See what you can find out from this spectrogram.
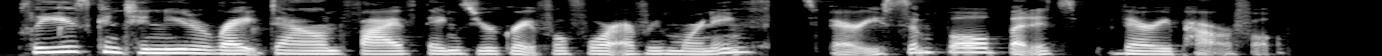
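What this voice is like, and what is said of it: Congested, raspy voice. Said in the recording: “I have a cold, I'm dealing with congestion and a raspy voice.”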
